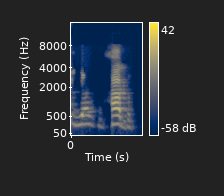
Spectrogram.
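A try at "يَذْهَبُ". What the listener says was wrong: यज़हब तो नहीं है। पेश है ना आखिर में।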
